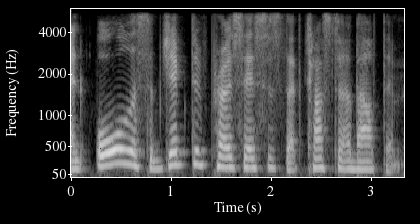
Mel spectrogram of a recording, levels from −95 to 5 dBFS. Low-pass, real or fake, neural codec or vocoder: 5.4 kHz; real; none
